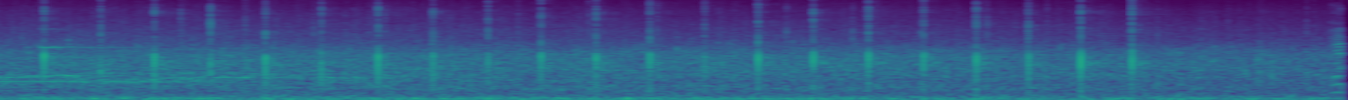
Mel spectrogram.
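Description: A person claps hands in steady rhythm in a large hall.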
